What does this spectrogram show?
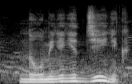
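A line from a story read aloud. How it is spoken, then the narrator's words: Confused mutter. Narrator (Russian): растерянно пробормотала Жасмин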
